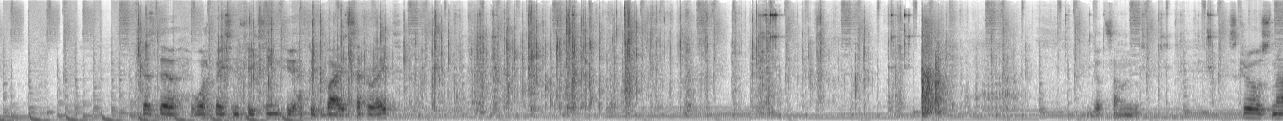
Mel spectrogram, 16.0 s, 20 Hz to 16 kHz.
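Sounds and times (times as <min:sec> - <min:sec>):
plastic bag crinkling: 0:01.6 - 0:13.5, 0:14.2 - 0:15.3
metal screws clicking and rattling: 0:02.8 - 0:15.4.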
